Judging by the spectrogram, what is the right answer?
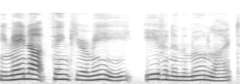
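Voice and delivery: plain reading voice

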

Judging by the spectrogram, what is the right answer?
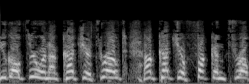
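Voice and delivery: very high, shrill, rushed screaming. Eddie yells at Roland as he moves toward the doorway, screaming threats. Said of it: "Eddie screamed".

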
